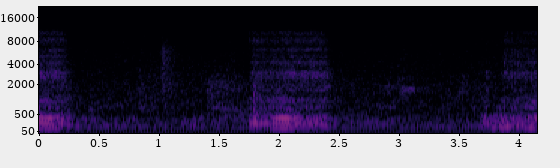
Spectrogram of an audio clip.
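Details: Sleeping Belgian Malinois puppy aged ten weeks, worn out and content, giving gentle snores: short rasping breaths with a low hum, spaced about two seconds apart against faint indoor background hiss.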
